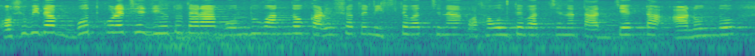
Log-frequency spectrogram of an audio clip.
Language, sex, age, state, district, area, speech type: Bengali, female, 30-45, West Bengal, Paschim Bardhaman, urban, spontaneous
